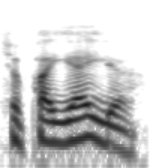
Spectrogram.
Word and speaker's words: paella: Double L used to be its own letter. It's pronounced G, but it's so paella, paella, P-A-double-L.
